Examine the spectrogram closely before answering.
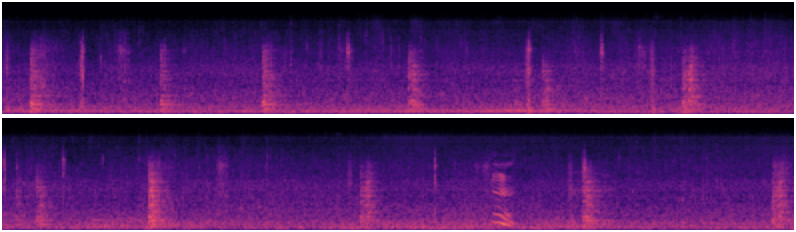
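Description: A hammer knocks and scrapes against rock again and again.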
